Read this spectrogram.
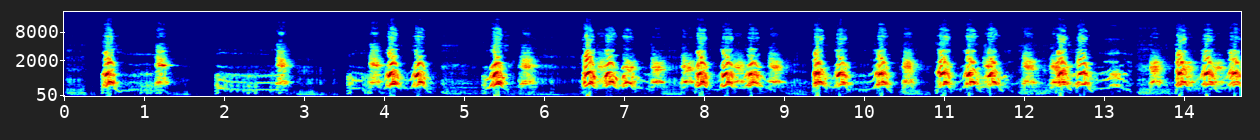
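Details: Dog barking at a stranger, starting with scattered single woofs and building into a fast, nearly continuous series of sharp barks.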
